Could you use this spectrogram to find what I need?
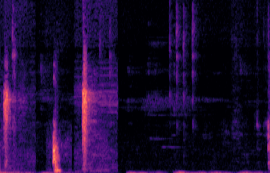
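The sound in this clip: Typing on a computer keyboard: three sharp, crisp key clicks within the first second, then softer, sparser taps spread over the rest of the moment.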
